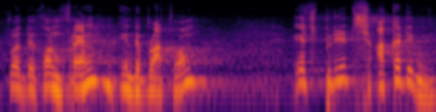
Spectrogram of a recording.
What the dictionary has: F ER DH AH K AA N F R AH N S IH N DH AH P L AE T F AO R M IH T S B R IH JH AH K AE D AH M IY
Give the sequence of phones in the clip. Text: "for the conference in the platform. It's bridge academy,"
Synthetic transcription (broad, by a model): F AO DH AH K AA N F R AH N IH N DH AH P L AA T F AO R M IH T S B R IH CH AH K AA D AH M IY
